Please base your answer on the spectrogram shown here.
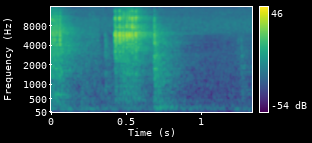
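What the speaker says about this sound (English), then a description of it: "I'm just going to use my wrench so I can control how much I feel it tightening" A wrench tightens the hold-down on a Fimco 40 gallon sprayer tank, making a few close, quick metallic ratcheting clicks with one louder burst in the middle, with no speech.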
